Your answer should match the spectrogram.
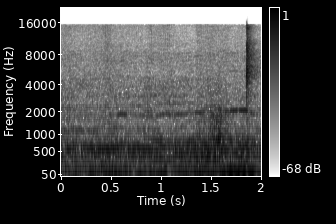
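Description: A small electric car buffer with a soft pad runs against the arm with a steady low hum and a faint whine. Near the end there is a click, and the hum stops.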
